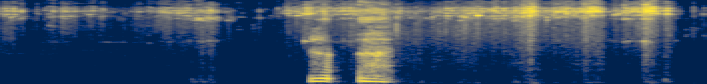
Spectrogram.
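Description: Metal chains jangling and rattling as they are worked loose, heard as a continuous metallic clinking that grows busier from about two seconds in. Two short pained grunts from a man's voice come close together at about the same point.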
